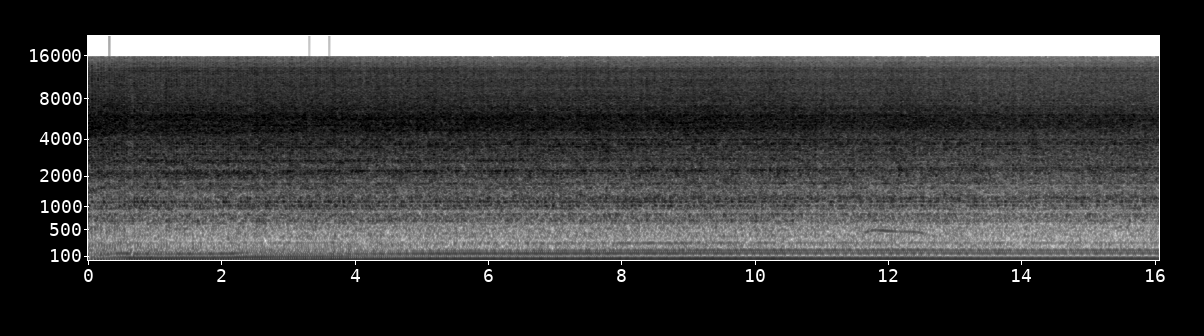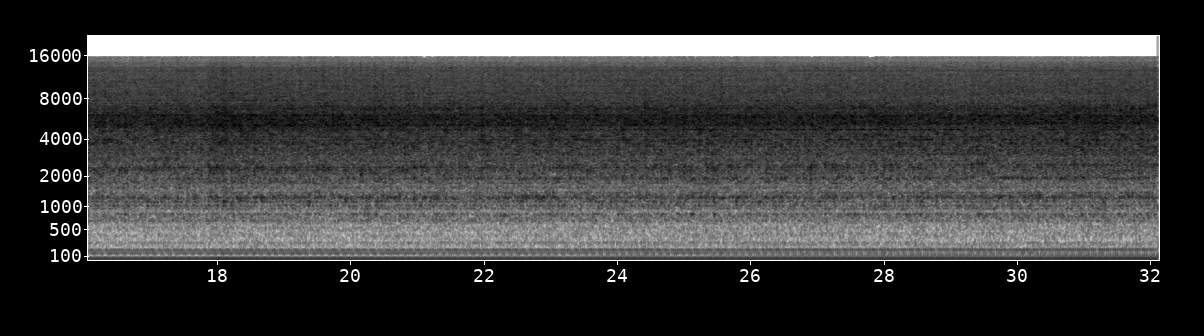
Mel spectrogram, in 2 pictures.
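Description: Ford AA doodlebug's four-cylinder flathead engine idling steadily, settling to a slightly lower, even idle about two seconds in.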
